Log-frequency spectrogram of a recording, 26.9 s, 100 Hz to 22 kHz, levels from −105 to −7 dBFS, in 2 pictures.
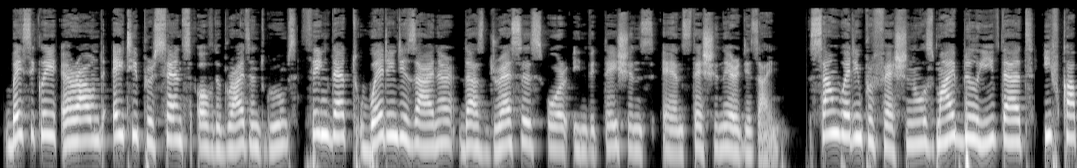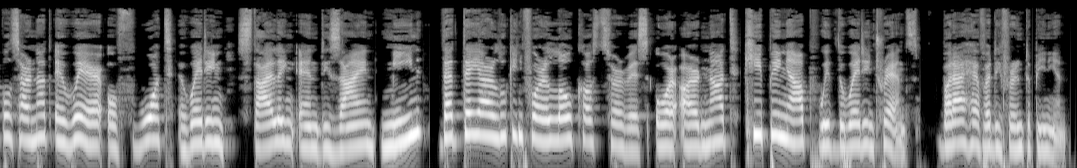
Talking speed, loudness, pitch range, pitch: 135 wpm, -19 LUFS, 195-255 Hz, 220 Hz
